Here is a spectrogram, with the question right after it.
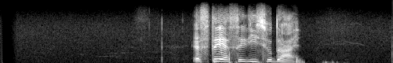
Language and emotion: Russian, angry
